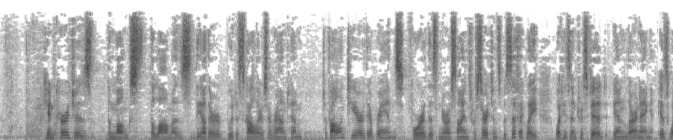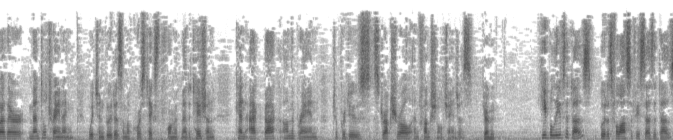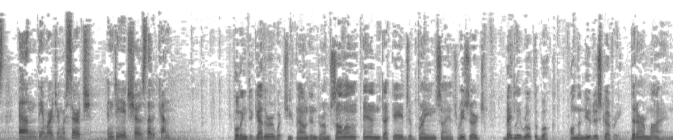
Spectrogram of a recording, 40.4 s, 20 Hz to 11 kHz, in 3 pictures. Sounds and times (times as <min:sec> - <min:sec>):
Speech: 0:00.9 - 0:23.4, 0:31.6 - 0:40.3.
